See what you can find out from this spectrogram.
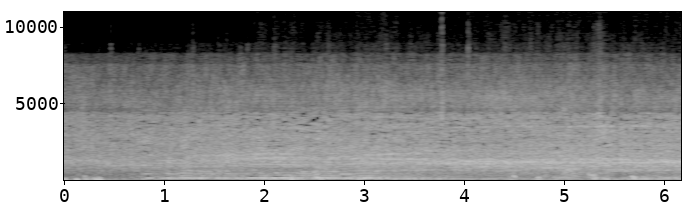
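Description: A basketball arena crowd roars continuously for the Butler team during a free throw by Wheeler, a dense, steady wash of voices that stays loud for the full six seconds, with a low droning hum running underneath.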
